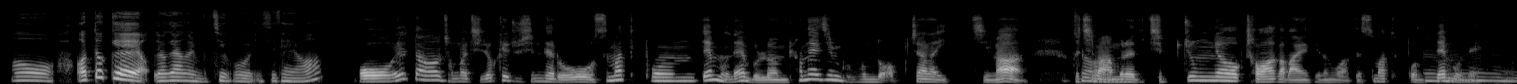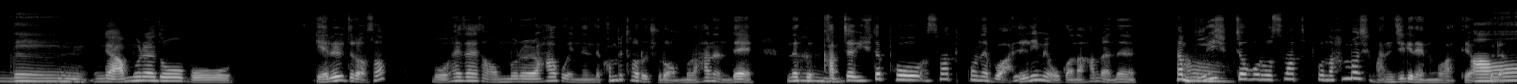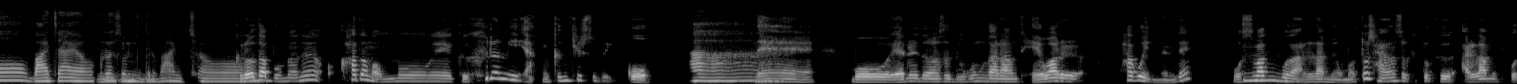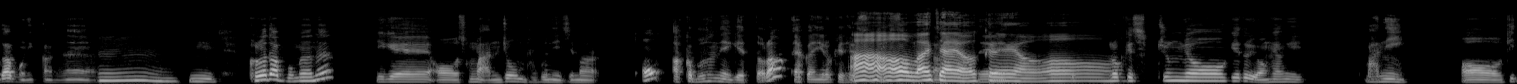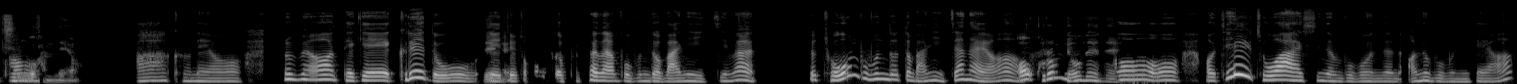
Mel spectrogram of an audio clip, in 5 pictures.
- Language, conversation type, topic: Korean, podcast, 요즘 스마트폰 사용 습관을 어떻게 설명해 주시겠어요?
- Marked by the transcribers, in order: tapping; other background noise; laughing while speaking: "아 어 맞아요"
